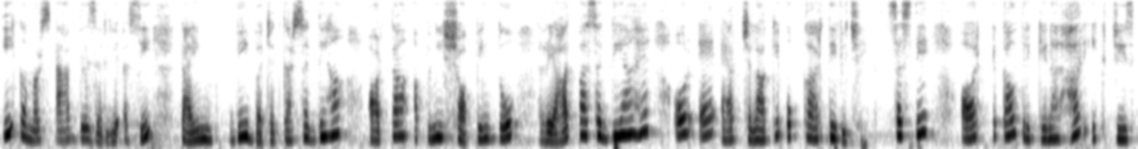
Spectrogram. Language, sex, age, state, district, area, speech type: Punjabi, female, 30-45, Punjab, Jalandhar, urban, spontaneous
